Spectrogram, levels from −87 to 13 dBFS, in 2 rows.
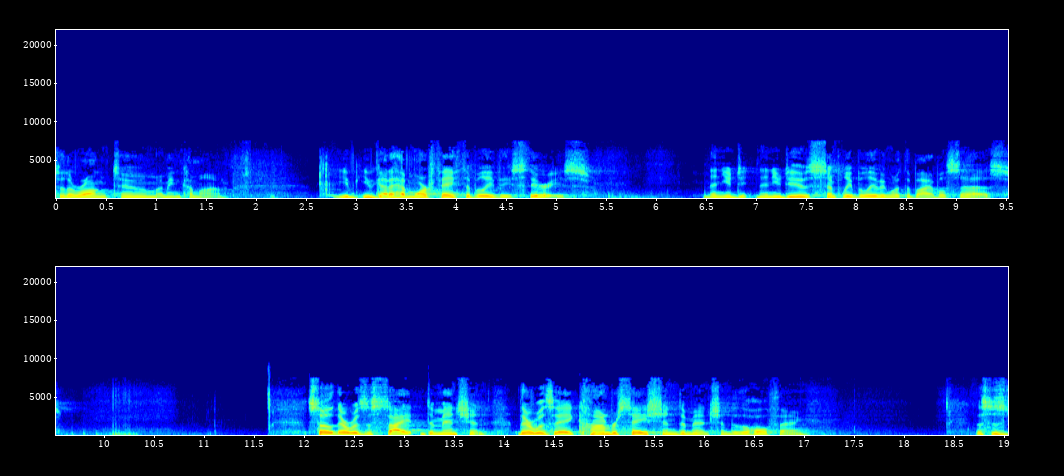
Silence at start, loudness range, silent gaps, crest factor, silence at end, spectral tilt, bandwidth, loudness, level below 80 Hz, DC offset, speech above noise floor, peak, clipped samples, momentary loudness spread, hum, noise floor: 0 s; 8 LU; none; 20 dB; 0 s; -6 dB/octave; 7.8 kHz; -24 LUFS; -66 dBFS; under 0.1%; 47 dB; -6 dBFS; under 0.1%; 16 LU; none; -70 dBFS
